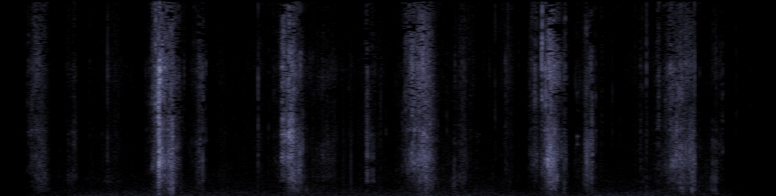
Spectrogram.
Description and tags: diggind in ground with the shovel
Panska, CZ, Czech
